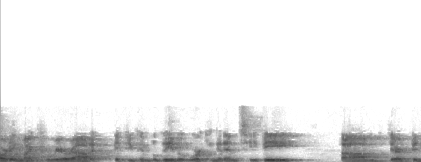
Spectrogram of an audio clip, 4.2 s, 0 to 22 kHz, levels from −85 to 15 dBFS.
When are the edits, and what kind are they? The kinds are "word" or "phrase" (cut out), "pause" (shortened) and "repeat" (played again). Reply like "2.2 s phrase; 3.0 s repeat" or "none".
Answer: none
